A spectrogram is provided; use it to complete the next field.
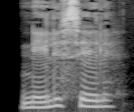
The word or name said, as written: nældecelle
